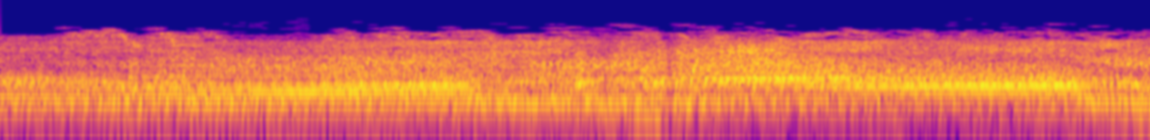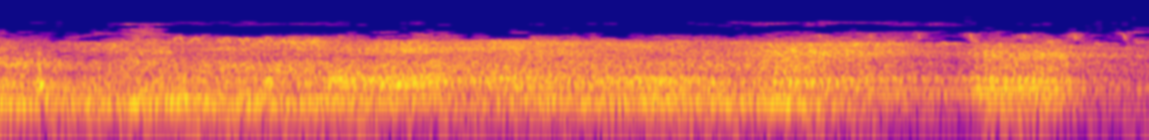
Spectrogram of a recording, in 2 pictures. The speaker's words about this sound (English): Small plane, too. Four-seater.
